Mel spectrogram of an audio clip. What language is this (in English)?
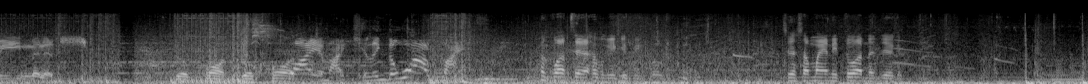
Indonesian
